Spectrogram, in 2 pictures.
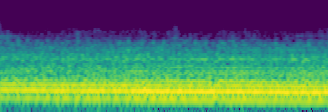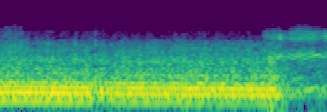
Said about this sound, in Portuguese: Parece que o temporal vai amainar.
